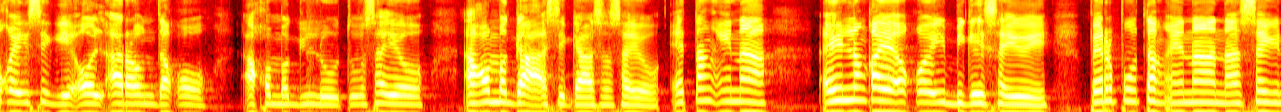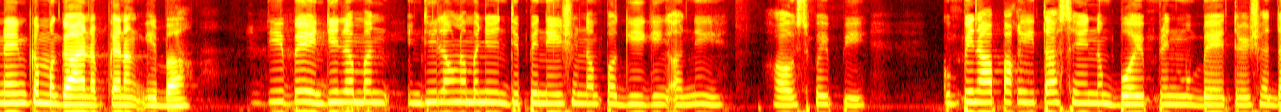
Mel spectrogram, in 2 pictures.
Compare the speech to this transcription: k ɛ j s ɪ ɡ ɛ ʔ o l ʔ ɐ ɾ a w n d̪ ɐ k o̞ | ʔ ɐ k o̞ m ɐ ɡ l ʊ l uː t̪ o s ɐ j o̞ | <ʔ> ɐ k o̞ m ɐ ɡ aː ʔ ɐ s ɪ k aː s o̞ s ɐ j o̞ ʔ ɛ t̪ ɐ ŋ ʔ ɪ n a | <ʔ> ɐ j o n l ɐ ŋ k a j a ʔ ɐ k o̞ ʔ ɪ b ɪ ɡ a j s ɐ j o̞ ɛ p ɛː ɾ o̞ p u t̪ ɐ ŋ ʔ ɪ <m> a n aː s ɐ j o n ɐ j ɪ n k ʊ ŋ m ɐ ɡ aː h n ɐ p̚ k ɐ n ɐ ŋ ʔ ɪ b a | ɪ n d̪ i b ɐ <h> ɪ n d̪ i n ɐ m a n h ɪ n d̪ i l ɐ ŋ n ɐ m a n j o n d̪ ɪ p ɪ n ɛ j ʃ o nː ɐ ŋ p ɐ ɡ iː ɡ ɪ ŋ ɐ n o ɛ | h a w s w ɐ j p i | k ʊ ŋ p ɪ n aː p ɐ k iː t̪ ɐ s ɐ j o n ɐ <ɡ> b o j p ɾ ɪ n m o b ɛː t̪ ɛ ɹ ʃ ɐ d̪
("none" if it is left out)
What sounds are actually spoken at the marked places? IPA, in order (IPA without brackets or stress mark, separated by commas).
ʔ, ʔ, n, h, ŋ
